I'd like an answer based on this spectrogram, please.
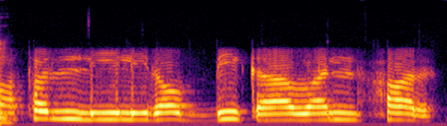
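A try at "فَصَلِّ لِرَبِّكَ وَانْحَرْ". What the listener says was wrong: काफ को खींचे नहीं, ली रब्बिका वन्हर,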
